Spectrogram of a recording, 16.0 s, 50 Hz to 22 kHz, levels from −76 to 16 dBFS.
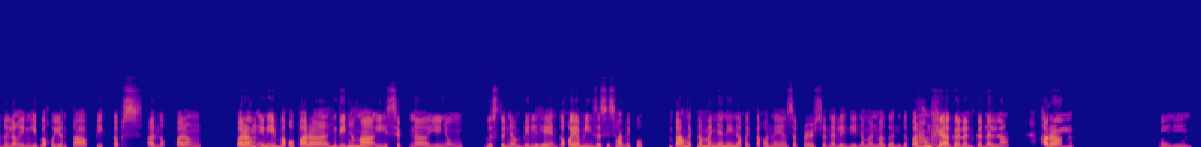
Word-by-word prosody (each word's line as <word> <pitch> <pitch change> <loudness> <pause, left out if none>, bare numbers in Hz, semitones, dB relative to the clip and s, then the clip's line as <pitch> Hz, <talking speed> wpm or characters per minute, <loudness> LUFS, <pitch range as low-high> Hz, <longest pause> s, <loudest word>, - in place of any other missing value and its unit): nalang 215 0 -3
iniiba 210 0 -3
ko 215 - -10
yung 205 -1 -5
topic 175 -2 -2
tapos 195 +1 -3
ano, 180 -1 -2 0.2
parang 190 -1 -1 0.5
parang 260 +3 +6
iniiba 265 -3 +2
ko 230 - -1
para 210 -2 +4
hindi 230 0 0
niya 235 - 0
maisip 225 0 +2
na 195 -2 -2
yun 200 +1 -7
yung 190 - -16 0.4
gusto 210 +2 -5
niyang 205 -1 -6
bilhin 230 -3 -3
o 220 - 0
kaya 245 +1 +7
minsan 245 +1 -3
sinasabi 210 -5 -3
ko, 220 - -8 0.4
"Ang - - -24
pangit 255 +2 +6
naman 260 -1 -1
yan, 285 - -2
eh, 275 - -5
nakita 245 -3 -5
ko 230 - -5
na 215 -1 -8
yan - - -13
sa 220 - -6
personal. 200 +2 -7
Hindi 190 -3 -7
naman 180 0 -10
maganda," 170 -2 -8
parang 260 +2 +3
ginagano'n 245 -5 +5
ko 220 - -1
nalang 200 -4 -2 0.4
parang 235 -2 +8 1.3
Mm. 185 -1 -14
215 Hz, 170 wpm, -24 LUFS, 195-235 Hz, 1.3 s, parang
